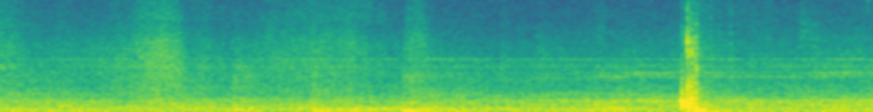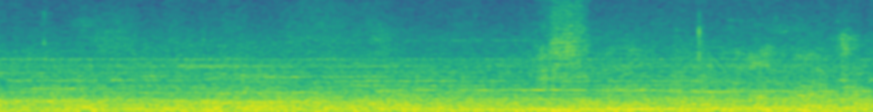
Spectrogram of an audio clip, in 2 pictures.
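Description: Steady hubbub of a busy car showroom, indistinct voices and faint background music, with one sharp knock about three and a half seconds in.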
